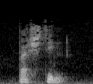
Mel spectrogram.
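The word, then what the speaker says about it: Pashteen: از شبه که در برخی مناطق خیبر پشتونخوا و همچنان در برخی بخشای افغانستان مثل خوست حرف واو به شکل یا معمولا تلفظ میشه. به همین دلیل مسعود که بعضی از رهبران تحریک طالبان پاکستان تخلص میکنن مسید تلفظ میشه و به همین ترتیب پشتون پشتین تلفظ میشه.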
